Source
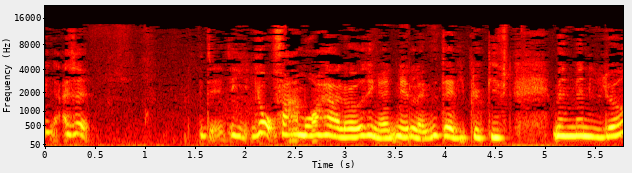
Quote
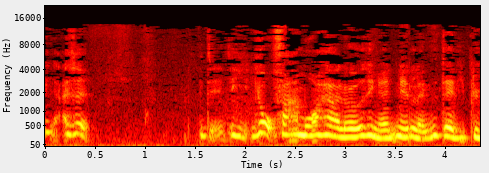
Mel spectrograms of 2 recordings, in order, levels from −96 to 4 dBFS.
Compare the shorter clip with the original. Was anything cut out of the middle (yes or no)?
no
